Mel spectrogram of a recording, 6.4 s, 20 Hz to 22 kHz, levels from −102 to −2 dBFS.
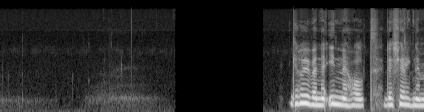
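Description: At 2.61 s the speech stalls in a call audio freeze lasting until 3.96 s: about 1.3 s of near-silence. Packets were likely held up and the jitter buffer ran dry. When speech resumes, nothing's been lost, it just runs 1.33 s late.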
